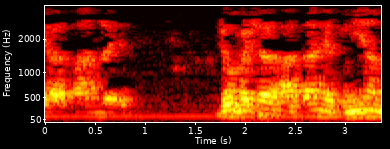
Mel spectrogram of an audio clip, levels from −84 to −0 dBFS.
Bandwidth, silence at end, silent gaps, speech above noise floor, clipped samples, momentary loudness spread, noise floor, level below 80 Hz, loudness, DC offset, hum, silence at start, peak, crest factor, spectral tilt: 4 kHz; 0 s; none; 30 dB; under 0.1%; 11 LU; -52 dBFS; -62 dBFS; -23 LUFS; under 0.1%; none; 0 s; -6 dBFS; 16 dB; -11.5 dB/octave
